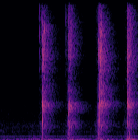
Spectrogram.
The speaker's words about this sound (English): You like it? That was me snap clapping.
